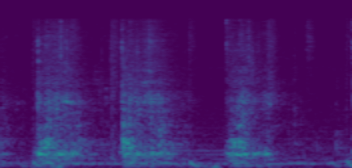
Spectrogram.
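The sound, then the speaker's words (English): A blender, set low with its top vented and filled no more than a third with hot soup, pulses three times in short, loud bursts, each whirring for about half a second, with a low steady hum continuing between the pulses. “I'm going to turn this down low and pulse it a little bit.”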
